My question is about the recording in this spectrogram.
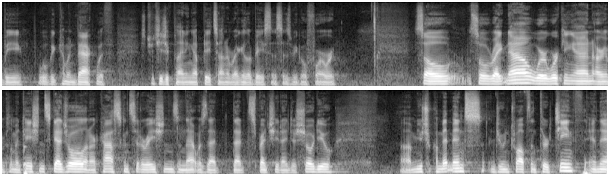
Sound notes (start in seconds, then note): none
